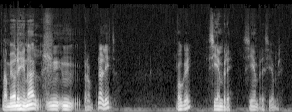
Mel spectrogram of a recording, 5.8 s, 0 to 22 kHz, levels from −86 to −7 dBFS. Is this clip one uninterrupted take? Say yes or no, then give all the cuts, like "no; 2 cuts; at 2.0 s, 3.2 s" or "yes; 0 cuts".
no; 2 cuts; at 2.0 s, 4.1 s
